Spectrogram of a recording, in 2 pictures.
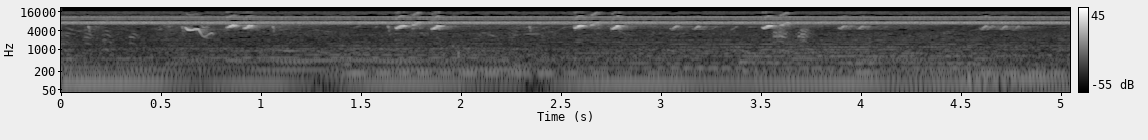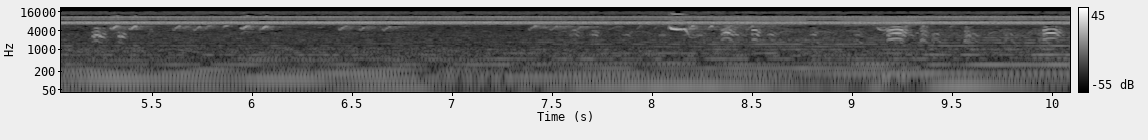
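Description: Small birds chirping in short, quick clusters, over soft sustained background music and a steady high-pitched hiss.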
